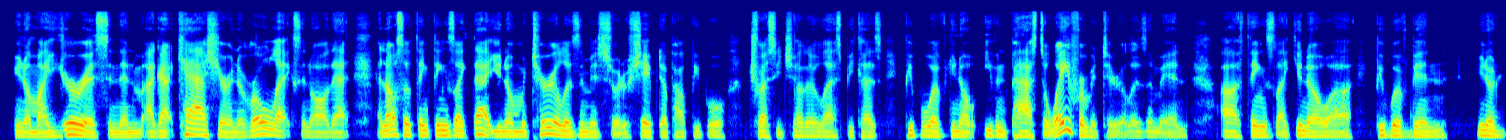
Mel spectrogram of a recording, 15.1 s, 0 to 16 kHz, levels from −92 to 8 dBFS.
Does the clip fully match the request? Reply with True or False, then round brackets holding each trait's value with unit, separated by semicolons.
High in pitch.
False (115 Hz)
